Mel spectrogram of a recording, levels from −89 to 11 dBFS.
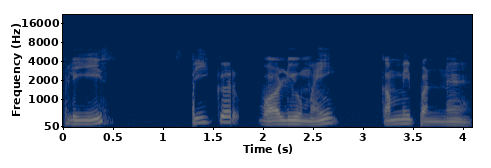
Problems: low volume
